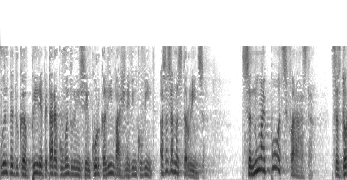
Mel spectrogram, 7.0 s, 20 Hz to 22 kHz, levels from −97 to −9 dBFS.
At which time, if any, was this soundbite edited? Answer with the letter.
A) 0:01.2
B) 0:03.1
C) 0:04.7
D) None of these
B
